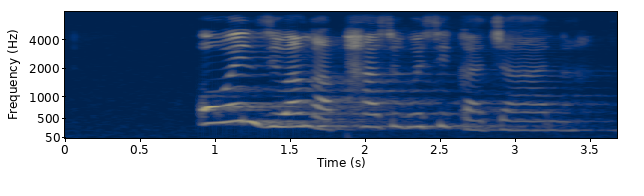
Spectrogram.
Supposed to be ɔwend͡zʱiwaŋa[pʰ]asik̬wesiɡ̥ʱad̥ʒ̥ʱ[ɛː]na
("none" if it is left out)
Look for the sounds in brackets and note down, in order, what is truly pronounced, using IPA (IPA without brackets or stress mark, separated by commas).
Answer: pʰ, aː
